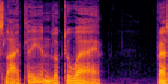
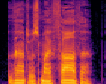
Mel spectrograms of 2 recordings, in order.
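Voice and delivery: plain reading voice

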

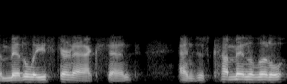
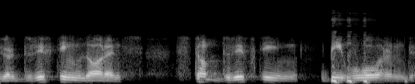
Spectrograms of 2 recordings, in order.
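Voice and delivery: put-on Middle Eastern accented delivery. Quoting what a man said to someone in the desert, Middle Eastern accent. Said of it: "That's a Middle Eastern accent".

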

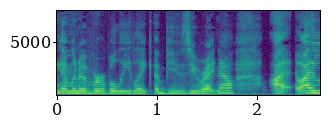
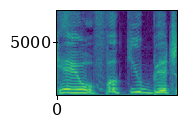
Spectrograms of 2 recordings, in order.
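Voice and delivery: put-on belligerent drunk heckler voice, higher; 5 semitones higher than usual. Retelling a heckler's shout from the crowd: imitating a belligerent drunk. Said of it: "this one really drunk dude was like".

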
